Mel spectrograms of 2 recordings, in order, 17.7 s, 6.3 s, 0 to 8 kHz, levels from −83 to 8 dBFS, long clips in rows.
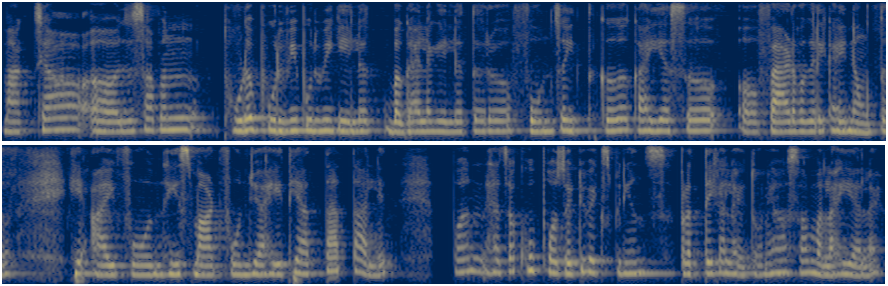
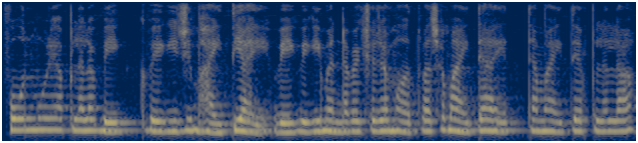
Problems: none marked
